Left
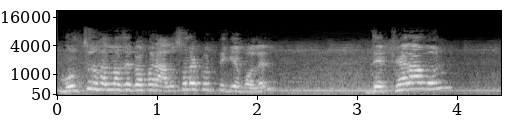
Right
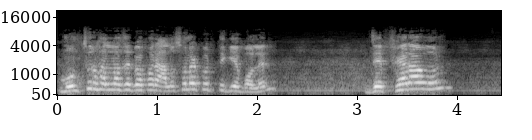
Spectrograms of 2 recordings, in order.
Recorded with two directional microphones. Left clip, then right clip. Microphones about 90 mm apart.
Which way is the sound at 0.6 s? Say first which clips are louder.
Left 1 dB; 30° right (ahead or behind).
